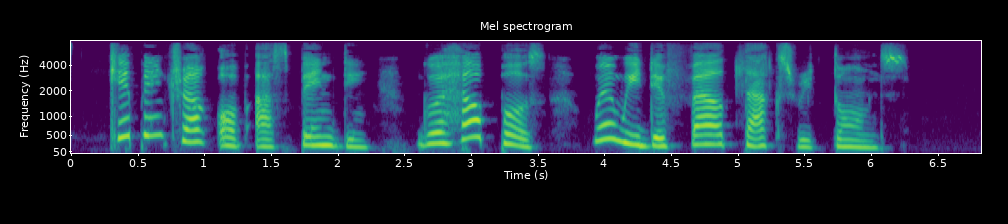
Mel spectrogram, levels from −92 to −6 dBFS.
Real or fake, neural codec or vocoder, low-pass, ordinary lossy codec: real; none; 7.2 kHz; MP3, 64 kbps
